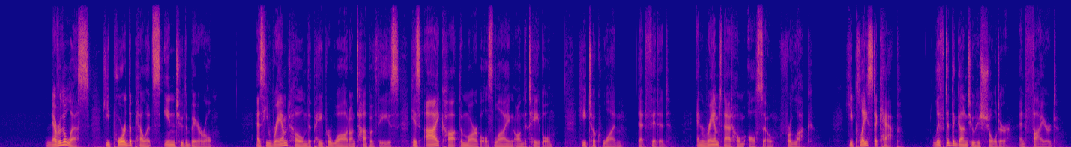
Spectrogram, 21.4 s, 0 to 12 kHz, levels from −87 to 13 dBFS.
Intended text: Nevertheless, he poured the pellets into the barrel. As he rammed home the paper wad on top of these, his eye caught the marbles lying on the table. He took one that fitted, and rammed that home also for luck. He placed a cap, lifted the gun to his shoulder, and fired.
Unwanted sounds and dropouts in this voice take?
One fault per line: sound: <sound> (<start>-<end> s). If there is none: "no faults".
no faults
